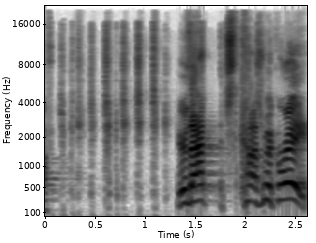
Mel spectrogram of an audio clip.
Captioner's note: ticking sound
